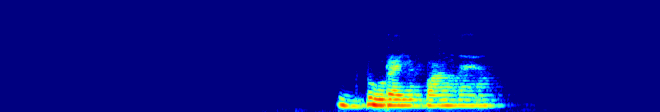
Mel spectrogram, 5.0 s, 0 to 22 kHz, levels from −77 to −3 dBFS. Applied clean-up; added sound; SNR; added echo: neural mask model DeepFilterNet 3.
